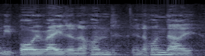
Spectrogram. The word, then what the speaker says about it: Hyundai: Did you know that that's not how you pronounce it? – I've heard people say Hyundai. – It's Hyundai. Hyundai.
